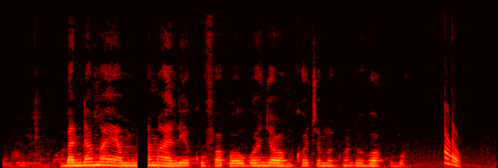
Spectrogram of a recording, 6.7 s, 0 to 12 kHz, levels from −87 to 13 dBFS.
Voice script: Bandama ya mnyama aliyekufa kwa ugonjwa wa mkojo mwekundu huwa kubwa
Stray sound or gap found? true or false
true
